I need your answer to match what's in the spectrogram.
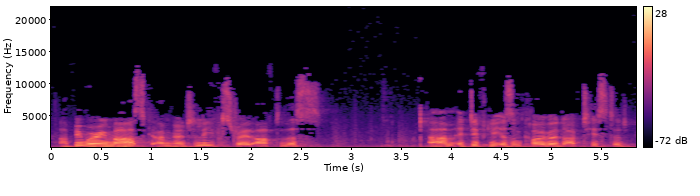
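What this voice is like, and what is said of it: Congested voice with a cold. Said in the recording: “As you can hear, I have a cold.”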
